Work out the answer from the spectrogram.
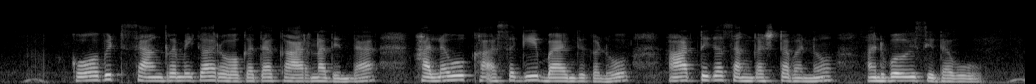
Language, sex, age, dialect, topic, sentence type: Kannada, female, 46-50, Mysore Kannada, banking, statement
